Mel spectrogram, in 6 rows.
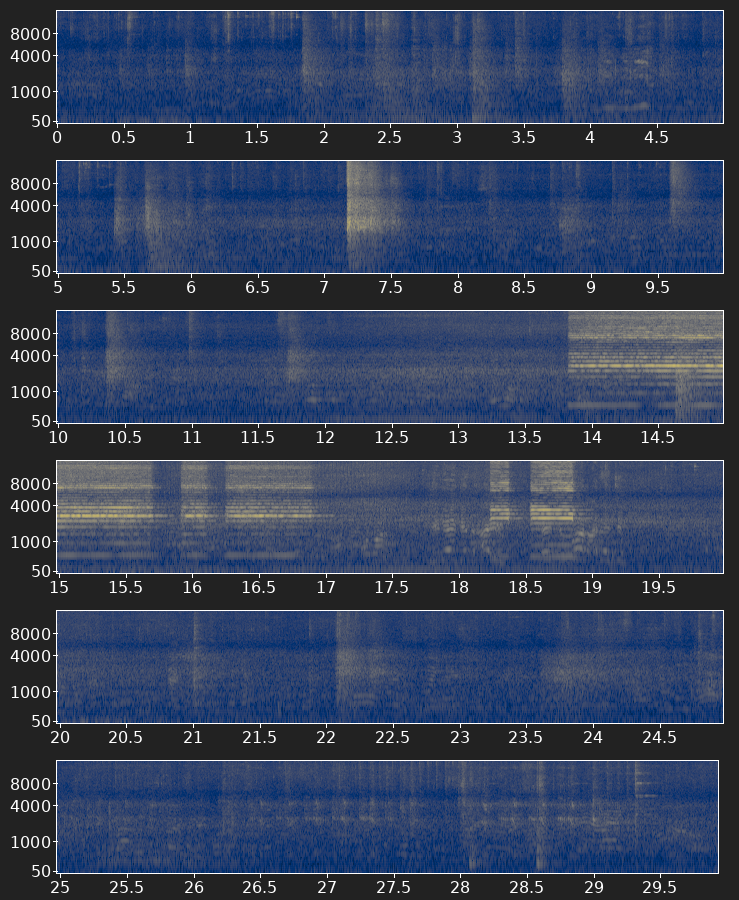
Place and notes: Xiamen Road, Shanghai - Walking through the old neighborhoods
Walking through the old neighborhoods, Various materials mall, Traffic Sound, Shopping street sounds, The crowd, Bicycle brake sound, Trumpet, Brakes sound, Footsteps, Bicycle Sound, Motor vehicle sound, Binaural recording, Zoom H6+ Soundman OKM II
